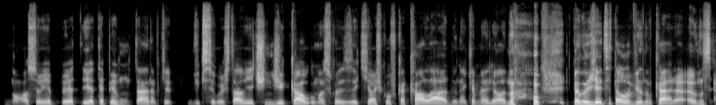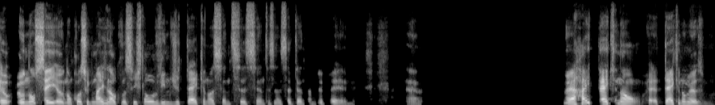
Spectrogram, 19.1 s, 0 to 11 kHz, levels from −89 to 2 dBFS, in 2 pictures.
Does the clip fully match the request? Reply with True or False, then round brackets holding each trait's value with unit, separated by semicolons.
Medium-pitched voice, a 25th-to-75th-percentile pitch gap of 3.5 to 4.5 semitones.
True (155 Hz; 3.8 semitones)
